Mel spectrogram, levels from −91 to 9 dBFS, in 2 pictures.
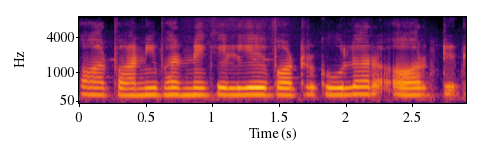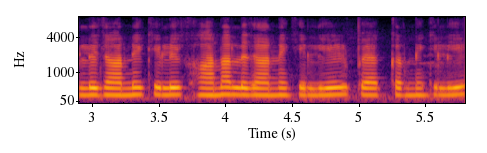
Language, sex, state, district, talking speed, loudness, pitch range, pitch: Hindi, female, Bihar, Patna, 215 wpm, -16 LUFS, 195-205 Hz, 200 Hz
